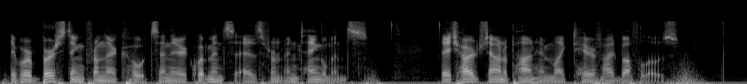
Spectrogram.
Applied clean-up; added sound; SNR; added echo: none; none; none; none.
